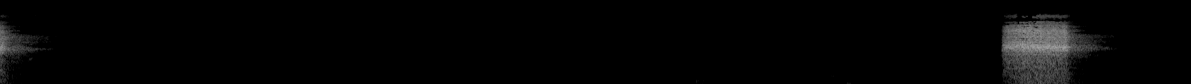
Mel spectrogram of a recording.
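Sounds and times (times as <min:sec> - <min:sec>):
eclectus parrot raspy hissing shriek: 0:00.0 - 0:00.4, 0:10.0 - 0:11.2.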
